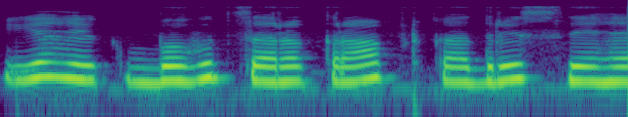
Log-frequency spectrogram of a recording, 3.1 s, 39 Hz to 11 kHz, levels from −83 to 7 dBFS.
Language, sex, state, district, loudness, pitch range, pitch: Hindi, female, Jharkhand, Garhwa, -13 LUFS, 220-250 Hz, 230 Hz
